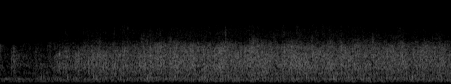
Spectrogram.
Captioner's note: applause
